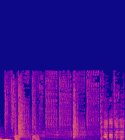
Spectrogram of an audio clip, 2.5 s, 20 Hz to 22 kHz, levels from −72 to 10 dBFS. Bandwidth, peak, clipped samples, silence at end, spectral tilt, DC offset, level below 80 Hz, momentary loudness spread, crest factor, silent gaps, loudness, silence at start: 11.5 kHz; -4 dBFS; under 0.1%; 0 s; -3 dB/octave; under 0.1%; -24 dBFS; 11 LU; 20 dB; none; -25 LUFS; 0 s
